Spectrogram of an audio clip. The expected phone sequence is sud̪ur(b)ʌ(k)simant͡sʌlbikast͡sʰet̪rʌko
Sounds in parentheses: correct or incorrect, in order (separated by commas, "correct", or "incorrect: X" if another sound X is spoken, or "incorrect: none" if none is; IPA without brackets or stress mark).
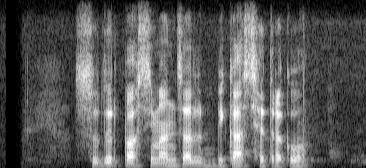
incorrect: p, correct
